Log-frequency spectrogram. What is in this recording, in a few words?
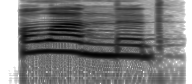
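"оланныд", Komi, female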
